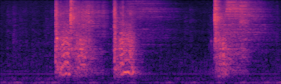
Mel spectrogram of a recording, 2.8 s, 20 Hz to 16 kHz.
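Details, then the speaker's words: 1974 Harley shovelhead 74ci FX bobber, high compression: three short, labored starter bursts that turn the motor sluggishly and die off; the battery is dead, so kickstarting is needed. "Yeah, that battery's done. Yeah. Good thing you got a kicker."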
